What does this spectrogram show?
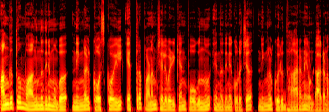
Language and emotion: Malayalam, neutral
